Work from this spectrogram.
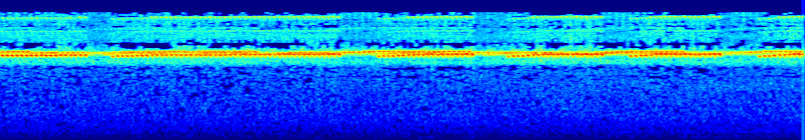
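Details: Insect from a nature sound series: an intense, high, continuous trill with three short drops in loudness, otherwise steady and unbroken.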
